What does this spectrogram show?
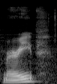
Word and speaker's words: Mareep: Mareep, there you go. The Is sheep. that how you say it? Yeah, because it's like sheep, Mareep.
